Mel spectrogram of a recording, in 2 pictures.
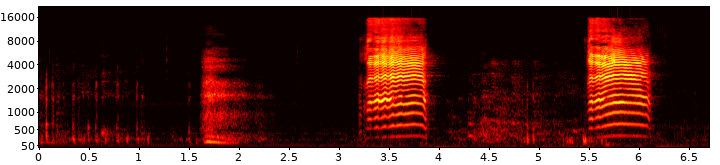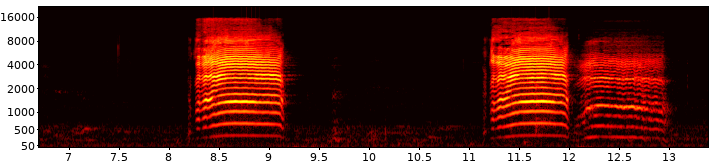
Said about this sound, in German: Ein Lamm macht noch mal süßer, würde ich sagen. Da habe ich auch eine Sounddatei dazu.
